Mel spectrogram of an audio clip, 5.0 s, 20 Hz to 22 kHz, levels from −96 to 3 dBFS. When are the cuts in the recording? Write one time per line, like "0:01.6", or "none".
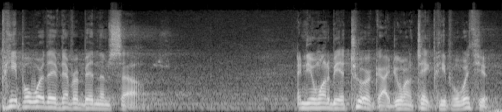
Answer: none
